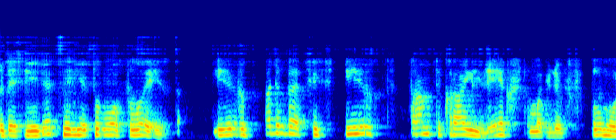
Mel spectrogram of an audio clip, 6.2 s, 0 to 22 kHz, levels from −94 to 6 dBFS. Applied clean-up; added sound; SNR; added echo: neural mask model DeepFilterNet 3.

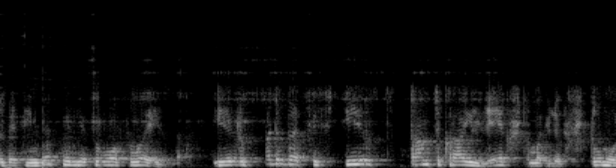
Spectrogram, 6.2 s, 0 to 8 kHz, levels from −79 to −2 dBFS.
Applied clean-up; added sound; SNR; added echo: neural separator model SepFormer DNS4.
